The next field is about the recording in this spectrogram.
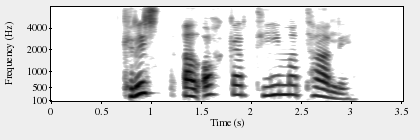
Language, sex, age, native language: Icelandic, female, 30-39, Icelandic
